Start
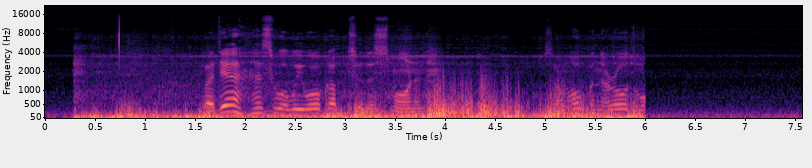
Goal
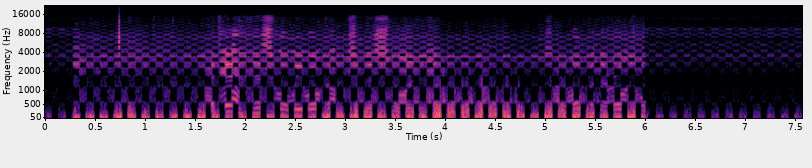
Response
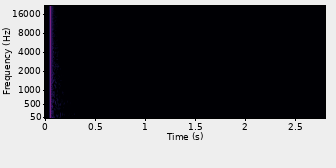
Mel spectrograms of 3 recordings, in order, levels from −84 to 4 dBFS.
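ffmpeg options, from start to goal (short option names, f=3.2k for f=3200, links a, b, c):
-af "aexciter=amount=8.1:drive=3.9:freq=2.3k,adynamicequalizer=threshold=0.00708:dfrequency=2500:dqfactor=4.7:tfrequency=2500:tqfactor=4.7:attack=5:release=100:ratio=0.375:range=2.5:mode=boostabove:tftype=bell,afftfilt=real='re*gt(sin(2*PI*7.2*pts/sr)*(1-2*mod(floor(b*sr/1024/560),2)),0)':imag='im*gt(sin(2*PI*7.2*pts/sr)*(1-2*mod(floor(b*sr/1024/560),2)),0)':win_size=1024:overlap=0.75,volume=-7.5dB"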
